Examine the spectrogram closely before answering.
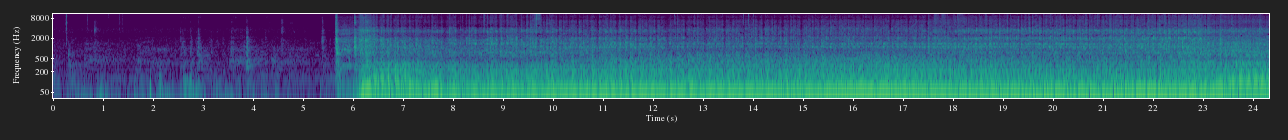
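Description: Old dump truck engine starting about five and a half seconds in, catching almost at once and then running steadily at idle, its speed rising slightly near the end. Before the start only a few faint taps are heard.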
